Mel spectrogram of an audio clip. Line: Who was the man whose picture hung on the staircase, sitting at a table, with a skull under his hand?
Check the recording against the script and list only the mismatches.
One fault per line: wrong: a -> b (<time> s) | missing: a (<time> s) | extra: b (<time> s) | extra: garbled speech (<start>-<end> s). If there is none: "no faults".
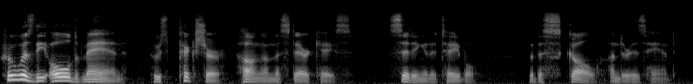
extra: old (0.5 s)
